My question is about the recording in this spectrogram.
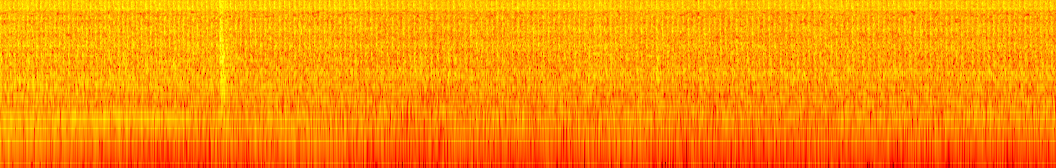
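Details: Toyota Wigo automatic with low power idles roughly with an uneven, knocking pulse: an engine misfire.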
